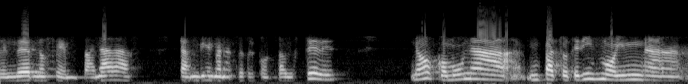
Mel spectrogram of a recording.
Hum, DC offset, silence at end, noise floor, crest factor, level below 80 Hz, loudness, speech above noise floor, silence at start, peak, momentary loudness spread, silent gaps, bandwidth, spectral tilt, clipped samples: none; under 0.1%; 0 s; -56 dBFS; 14 dB; -56 dBFS; -14 LUFS; 42 dB; 0 s; 0 dBFS; 11 LU; none; 11.5 kHz; -5.5 dB/octave; under 0.1%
